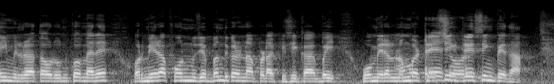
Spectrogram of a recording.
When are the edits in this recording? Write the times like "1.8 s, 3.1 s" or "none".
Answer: none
